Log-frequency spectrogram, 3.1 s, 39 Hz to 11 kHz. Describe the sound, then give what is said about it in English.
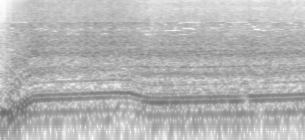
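A gas-powered Bugatti Chiron accelerates hard toward 60 mph with a loud, continuous engine roar. Its pitch climbs quickly, dips at a gear change and then keeps pulling. “That's the sound of a gas-powered Bugatti Chiron accelerating to 60 miles per hour.”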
